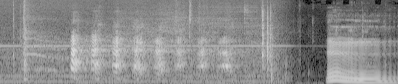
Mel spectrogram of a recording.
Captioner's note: laughs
